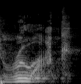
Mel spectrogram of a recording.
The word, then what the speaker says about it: ruach: And really it speaks of, as a Hebrew word, it's a cool word, it's ruach. Maybe saying that wrong for some of the ruach. Again, it's got this ruach. Ruach. Thank you.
